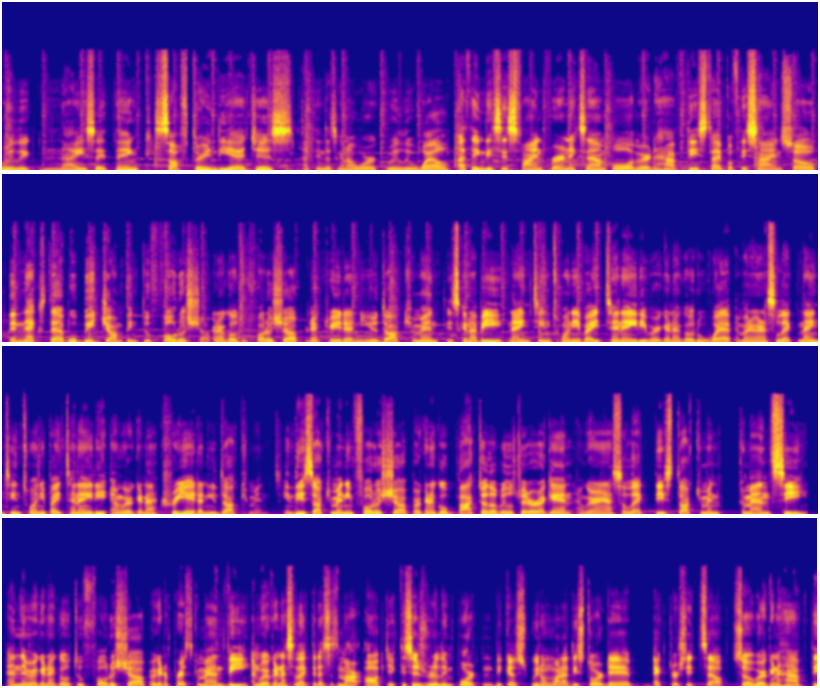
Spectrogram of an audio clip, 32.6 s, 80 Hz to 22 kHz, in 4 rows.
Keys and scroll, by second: 23.9 super+c, 24.7 super+Tab, 26.6 super+v.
